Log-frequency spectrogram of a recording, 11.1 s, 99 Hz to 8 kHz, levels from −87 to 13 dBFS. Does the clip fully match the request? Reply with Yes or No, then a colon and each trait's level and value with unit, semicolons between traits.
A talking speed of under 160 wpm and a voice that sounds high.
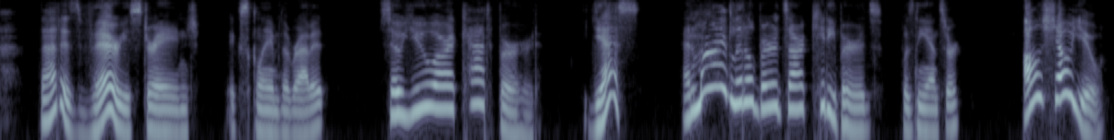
No: average, 145 wpm; medium, 160 Hz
